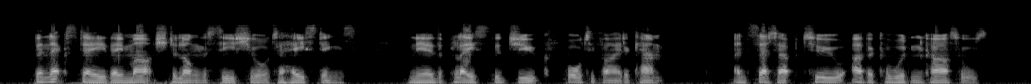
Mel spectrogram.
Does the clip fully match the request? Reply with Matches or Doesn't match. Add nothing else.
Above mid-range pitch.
Doesn't match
